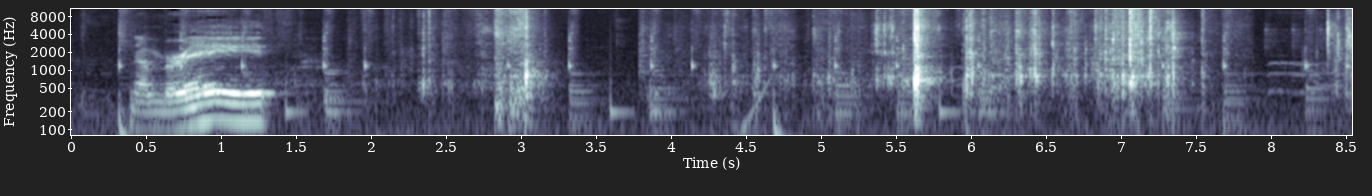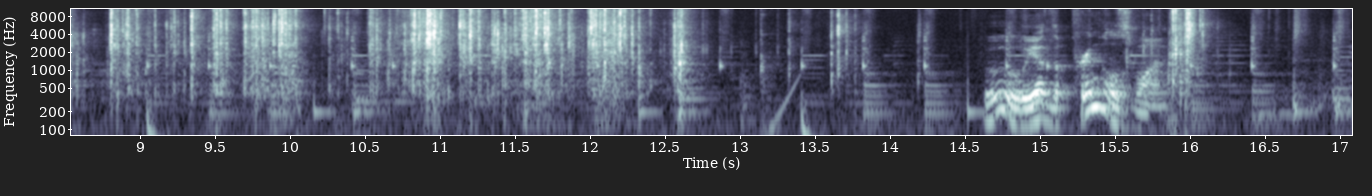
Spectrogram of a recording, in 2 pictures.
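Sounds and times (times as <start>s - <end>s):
background music: 0.0s - 17.0s
packaging crinkling: 2.0s - 3.2s, 4.2s - 7.7s, 8.3s - 12.9s, 13.5s - 13.9s, 15.8s - 16.2s.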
